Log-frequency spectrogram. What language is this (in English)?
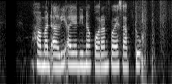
Sundanese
